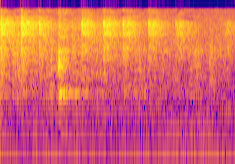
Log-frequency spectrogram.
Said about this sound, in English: Finish typing it and I'll sign it.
